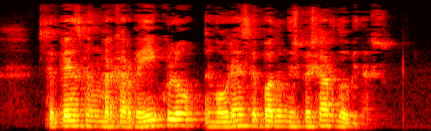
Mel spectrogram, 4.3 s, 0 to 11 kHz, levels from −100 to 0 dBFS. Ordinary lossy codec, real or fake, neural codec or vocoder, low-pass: AAC, 32 kbps; real; none; 9.9 kHz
